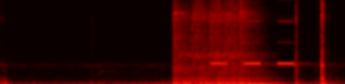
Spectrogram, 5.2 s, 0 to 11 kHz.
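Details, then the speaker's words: Peugeot 5008 (58 plate) 1.6 HDi diesel delivered on a recovery truck. With the clutch depressed, the starter turns the engine steadily for about two seconds with a dash beep but it never catches. Crank, no start. "and it's a no start it a crank but it won't start"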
